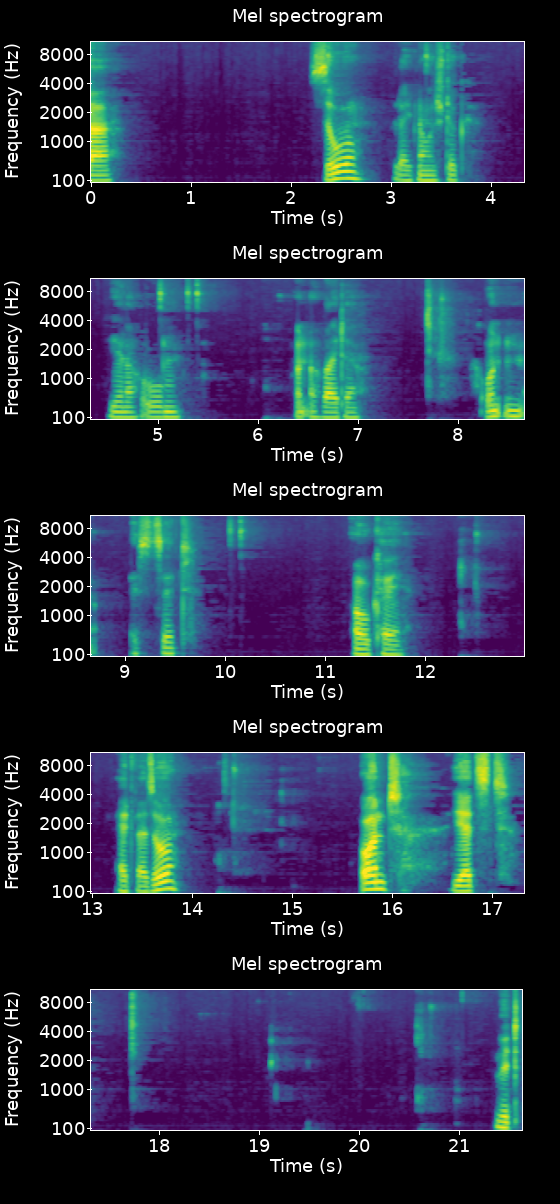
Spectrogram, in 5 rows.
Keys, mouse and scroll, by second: 6.2 s, 12.4 Tab, 14.3 Tab, 20.7 a.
